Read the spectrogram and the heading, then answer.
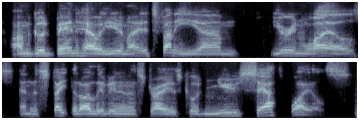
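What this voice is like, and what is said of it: Australian accent. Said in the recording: “a very, very different accent to mine ... a very successful Aussie”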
